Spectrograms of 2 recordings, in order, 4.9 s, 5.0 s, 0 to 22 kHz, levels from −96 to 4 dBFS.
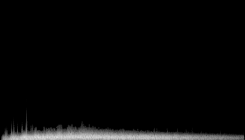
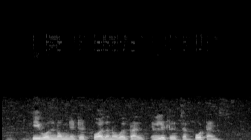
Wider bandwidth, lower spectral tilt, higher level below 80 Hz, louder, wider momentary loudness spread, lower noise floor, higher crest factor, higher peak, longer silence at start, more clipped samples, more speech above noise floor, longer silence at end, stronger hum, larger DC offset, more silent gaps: second, 1.8 kHz vs 4.7 kHz; about the same, -10 dB/octave vs -11 dB/octave; first, -46 dBFS vs -66 dBFS; first, -15 LUFS vs -18 LUFS; first, 17 LU vs 10 LU; second, -45 dBFS vs -64 dBFS; about the same, 14 dB vs 16 dB; about the same, -2 dBFS vs -2 dBFS; second, 0.05 s vs 0.65 s; neither; second, 32 dB vs 47 dB; about the same, 0.6 s vs 0.65 s; neither; neither; neither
